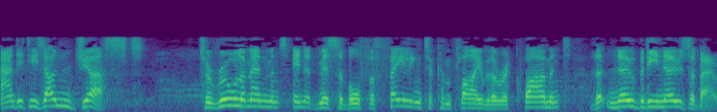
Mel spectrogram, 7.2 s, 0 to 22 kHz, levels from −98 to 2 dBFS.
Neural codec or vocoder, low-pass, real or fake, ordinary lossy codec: none; 5.4 kHz; real; none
